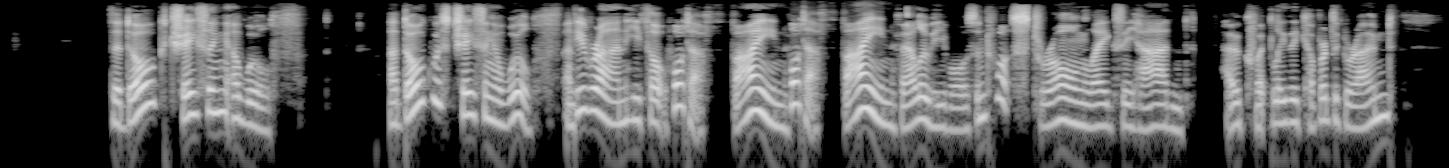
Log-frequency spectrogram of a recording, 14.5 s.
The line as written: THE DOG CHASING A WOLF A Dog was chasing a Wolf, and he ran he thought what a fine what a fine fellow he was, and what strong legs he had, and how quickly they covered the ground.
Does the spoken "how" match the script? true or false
true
